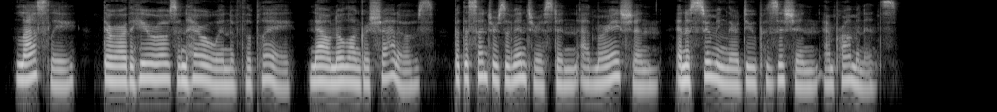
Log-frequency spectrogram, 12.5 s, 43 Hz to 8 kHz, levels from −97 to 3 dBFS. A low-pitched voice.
No: medium, 180 Hz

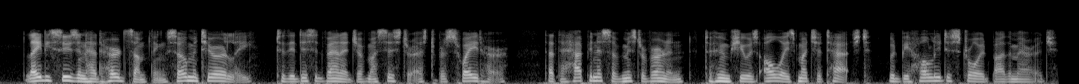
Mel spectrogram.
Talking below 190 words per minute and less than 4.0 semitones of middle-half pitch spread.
No: fast, 205 wpm; average, 3.5 semitones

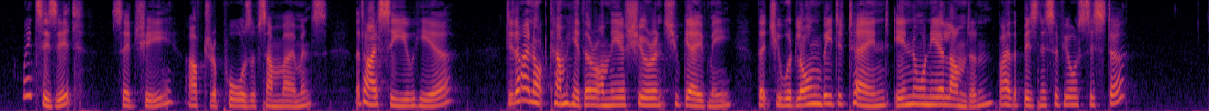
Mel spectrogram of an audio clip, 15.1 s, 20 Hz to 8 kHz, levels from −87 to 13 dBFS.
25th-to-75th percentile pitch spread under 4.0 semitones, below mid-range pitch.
No: average, 3.5 semitones; high, 195 Hz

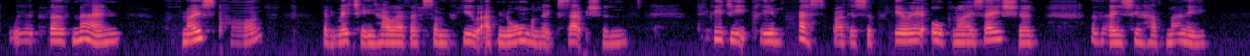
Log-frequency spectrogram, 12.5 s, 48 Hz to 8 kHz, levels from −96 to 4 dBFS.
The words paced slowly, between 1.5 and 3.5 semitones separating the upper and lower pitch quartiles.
Yes: slow, 125 wpm; average, 2.8 semitones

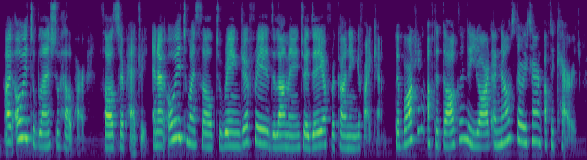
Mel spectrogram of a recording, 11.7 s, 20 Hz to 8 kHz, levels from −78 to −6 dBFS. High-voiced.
Yes: high, 215 Hz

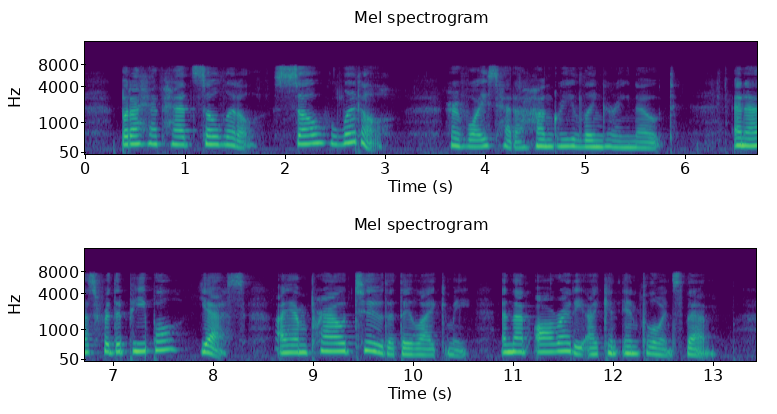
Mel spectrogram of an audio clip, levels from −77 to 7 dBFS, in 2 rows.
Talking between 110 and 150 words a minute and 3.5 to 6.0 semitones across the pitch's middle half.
No: average, 160 wpm; average, 5.2 semitones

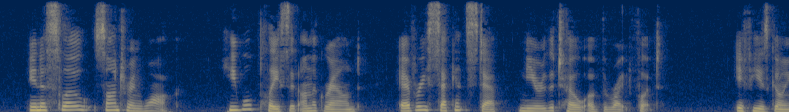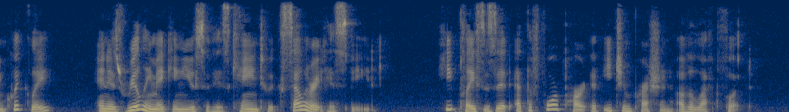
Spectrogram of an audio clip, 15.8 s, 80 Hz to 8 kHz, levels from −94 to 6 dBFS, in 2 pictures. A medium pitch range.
No: wide, 8.0 semitones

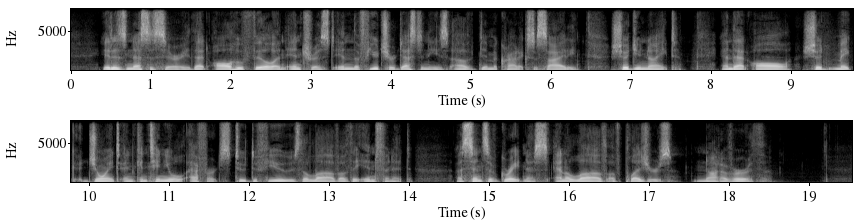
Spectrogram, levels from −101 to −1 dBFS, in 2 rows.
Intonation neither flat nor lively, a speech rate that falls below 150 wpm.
Yes: average, 4.8 semitones; average, 140 wpm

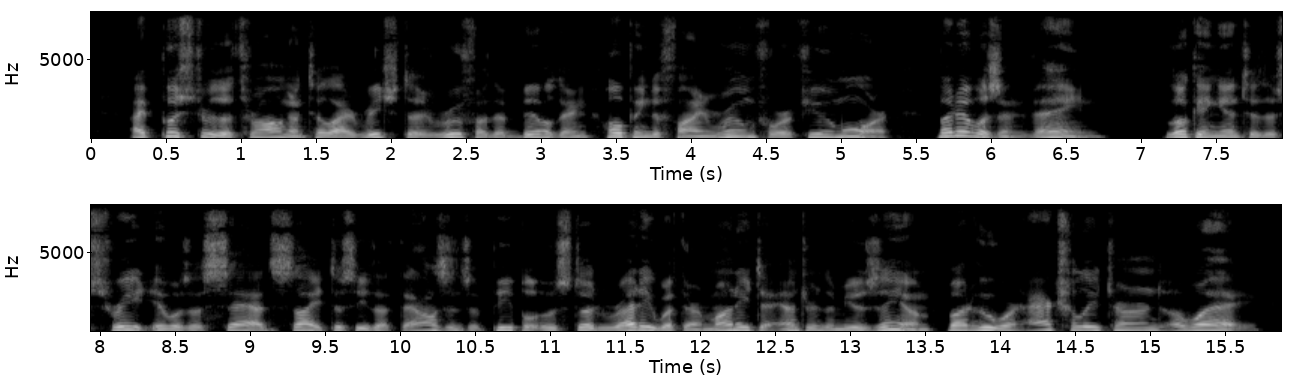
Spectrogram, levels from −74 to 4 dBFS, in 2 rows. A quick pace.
Yes: fast, 220 wpm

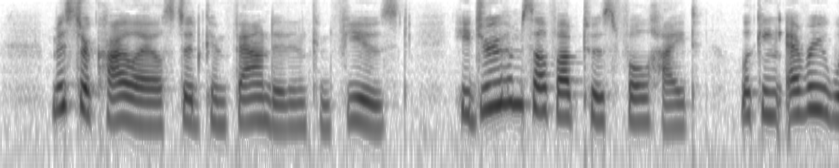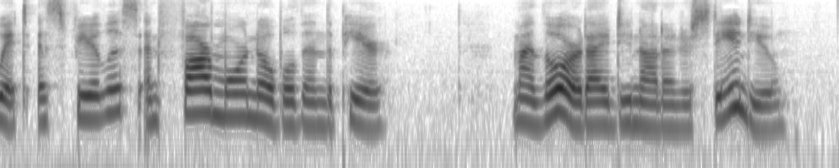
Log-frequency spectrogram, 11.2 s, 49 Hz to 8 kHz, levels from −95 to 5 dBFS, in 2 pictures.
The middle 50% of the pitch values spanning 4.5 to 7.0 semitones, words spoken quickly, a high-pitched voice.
No: wide, 5.4 semitones; average, 175 wpm; high, 205 Hz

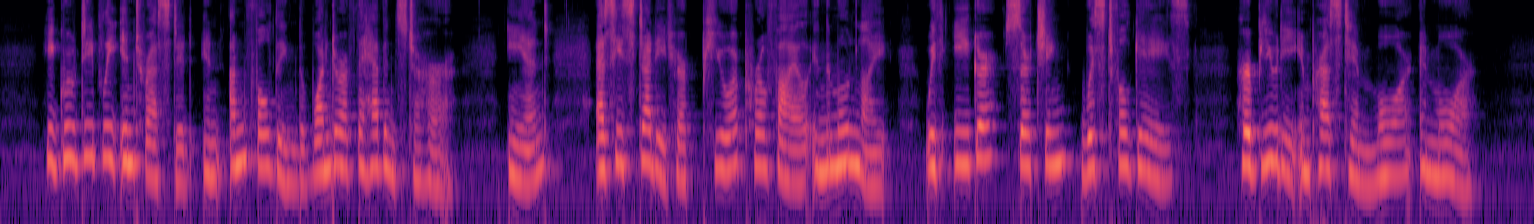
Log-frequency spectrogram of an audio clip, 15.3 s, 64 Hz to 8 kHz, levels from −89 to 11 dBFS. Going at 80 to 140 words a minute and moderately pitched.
No: slow, 135 wpm; high, 215 Hz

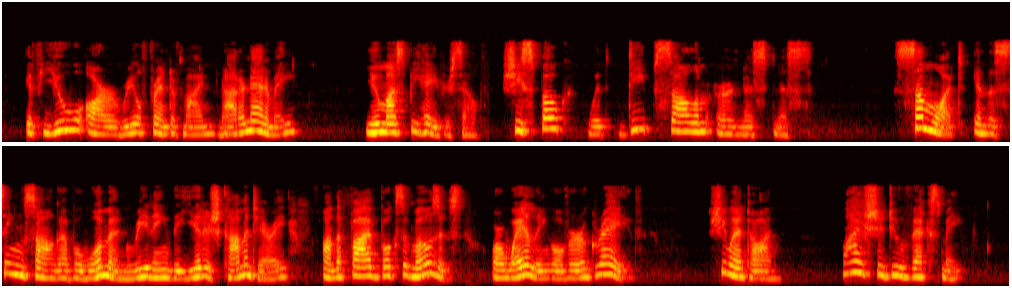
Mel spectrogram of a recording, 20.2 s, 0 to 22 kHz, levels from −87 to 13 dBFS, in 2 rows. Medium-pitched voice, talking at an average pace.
No: high, 200 Hz; average, 150 wpm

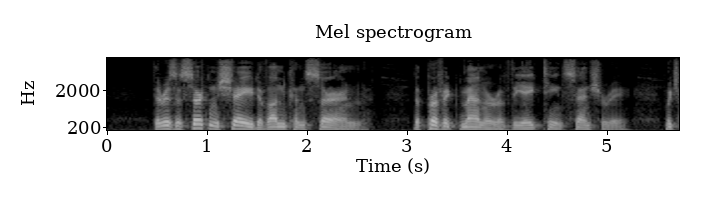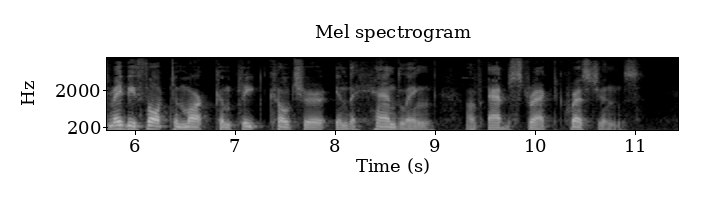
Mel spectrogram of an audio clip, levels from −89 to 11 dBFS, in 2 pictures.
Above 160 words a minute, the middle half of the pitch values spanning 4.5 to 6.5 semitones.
No: average, 145 wpm; average, 5.2 semitones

